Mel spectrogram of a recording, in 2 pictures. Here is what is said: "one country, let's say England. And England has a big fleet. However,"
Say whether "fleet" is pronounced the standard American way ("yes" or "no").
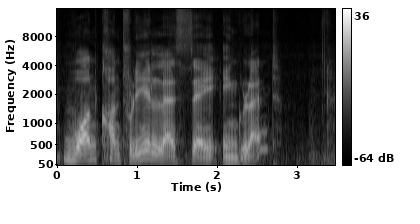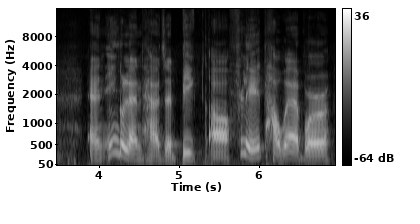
yes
